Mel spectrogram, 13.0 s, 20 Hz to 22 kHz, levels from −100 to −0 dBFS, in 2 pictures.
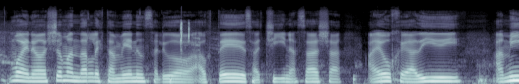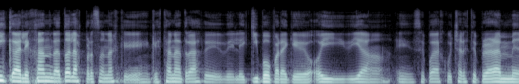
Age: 10-29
